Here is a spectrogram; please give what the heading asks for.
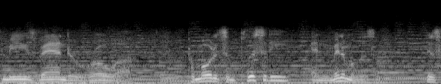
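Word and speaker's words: Mies van der Rohe: Lewig Mai Vanderero Mai Vanderero pronounced mi vanderea promoted simplicity and minimalism.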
